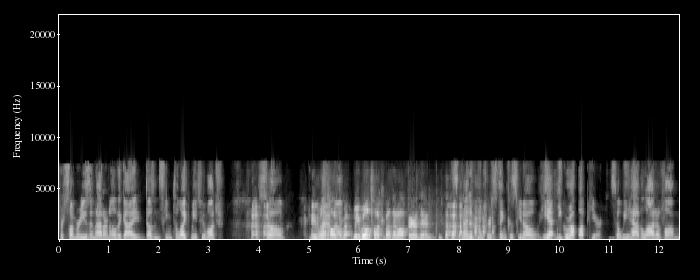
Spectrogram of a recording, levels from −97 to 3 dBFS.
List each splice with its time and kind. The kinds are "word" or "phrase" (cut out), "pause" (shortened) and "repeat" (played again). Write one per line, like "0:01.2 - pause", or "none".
none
